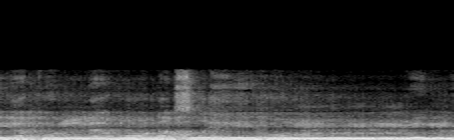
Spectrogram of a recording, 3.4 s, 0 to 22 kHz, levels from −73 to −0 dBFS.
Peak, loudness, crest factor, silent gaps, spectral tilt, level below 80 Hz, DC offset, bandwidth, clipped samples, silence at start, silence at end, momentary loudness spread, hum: -2 dBFS; -12 LUFS; 8 dB; none; -7 dB/octave; -48 dBFS; under 0.1%; 11.5 kHz; under 0.1%; 0 s; 0 s; 2 LU; none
